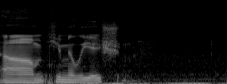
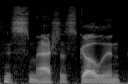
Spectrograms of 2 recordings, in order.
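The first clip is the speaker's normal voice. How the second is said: ordinary talk, nothing marked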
